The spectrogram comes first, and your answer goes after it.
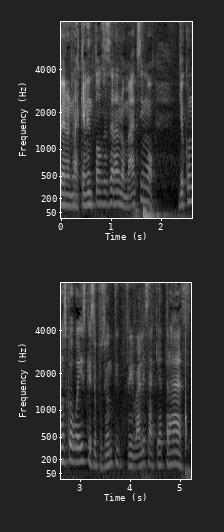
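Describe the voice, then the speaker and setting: Somewhat breathy and fairly high in pitch, a man talks at a fairly quick pace with ordinary pitch variation. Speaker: podcast co-host. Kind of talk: casual chat.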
